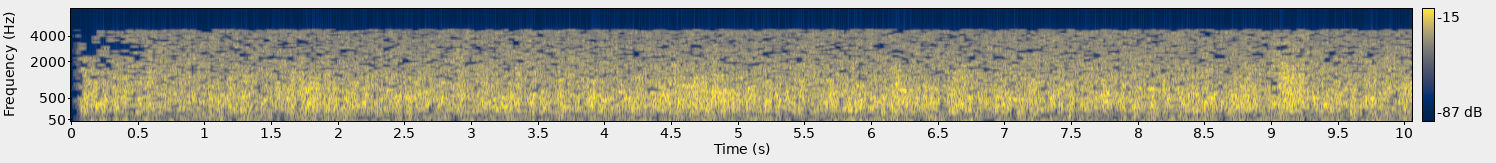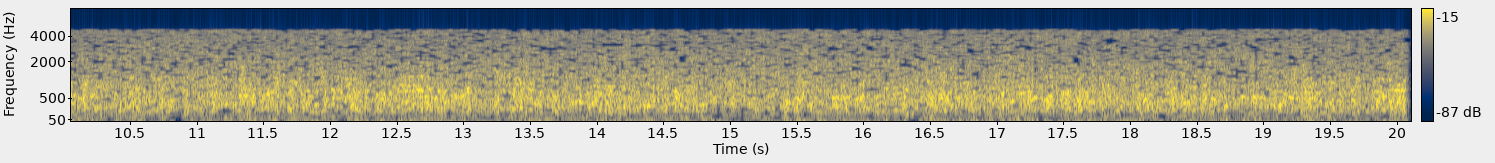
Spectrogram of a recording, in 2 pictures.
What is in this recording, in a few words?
Whisper Female voice Help me; Case 020 Ballard Building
